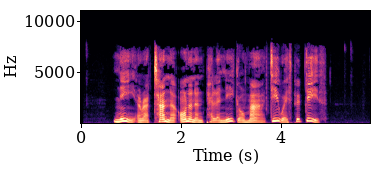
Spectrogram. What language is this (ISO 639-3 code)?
cor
